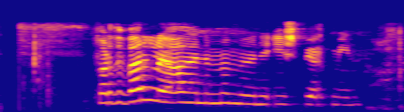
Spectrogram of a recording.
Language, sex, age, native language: Icelandic, female, 11, Icelandic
